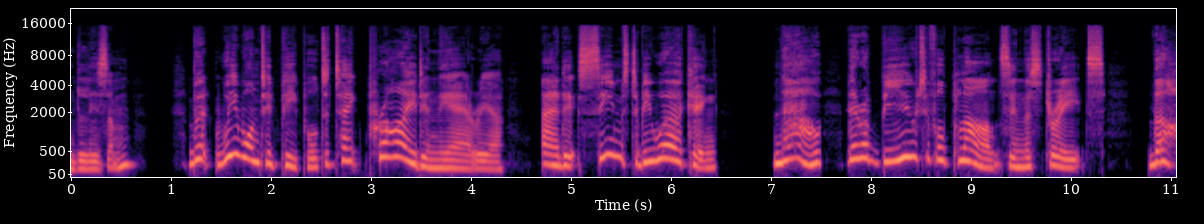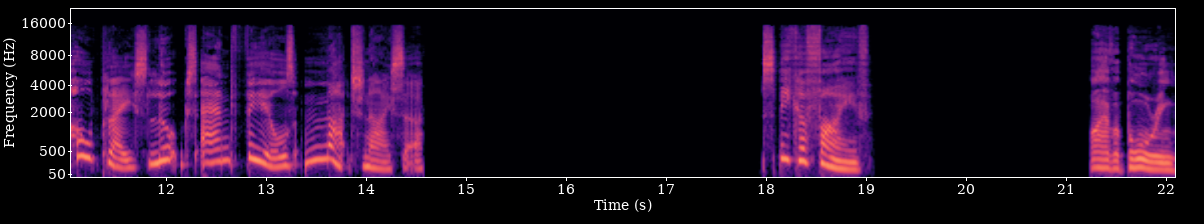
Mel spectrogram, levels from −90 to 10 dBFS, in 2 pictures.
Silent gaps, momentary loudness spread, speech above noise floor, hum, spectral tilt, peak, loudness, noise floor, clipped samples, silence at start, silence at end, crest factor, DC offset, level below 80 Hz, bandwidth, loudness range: 0.80-0.92 s, 10.61-10.76 s; 8 LU; over 70 dB; none; -4.5 dB/octave; -6 dBFS; -21 LUFS; under -90 dBFS; under 0.1%; 0 s; 0 s; 16 dB; under 0.1%; -66 dBFS; 15.5 kHz; 6 LU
